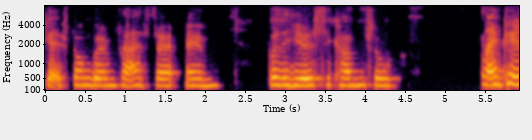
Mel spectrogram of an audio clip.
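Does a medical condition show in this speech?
Yes: cerebral palsy; affects balance.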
